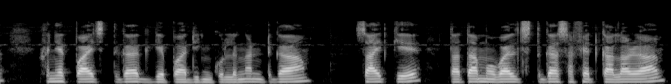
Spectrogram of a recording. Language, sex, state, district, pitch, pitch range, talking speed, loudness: Wancho, male, Arunachal Pradesh, Longding, 125 Hz, 120-130 Hz, 145 wpm, -18 LUFS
